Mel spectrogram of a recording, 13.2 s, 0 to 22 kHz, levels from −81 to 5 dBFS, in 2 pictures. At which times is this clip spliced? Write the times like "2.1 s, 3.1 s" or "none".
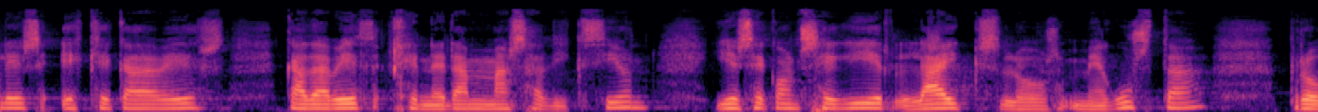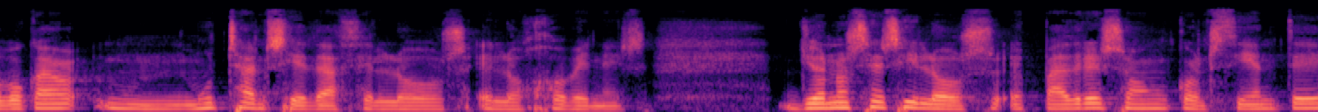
4.5 s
